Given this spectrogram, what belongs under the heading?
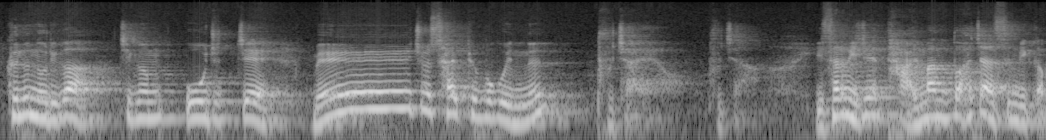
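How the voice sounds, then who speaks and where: Pastor, male, high voice, lively sermon delivery that swings from soft to loud, echoey church hall. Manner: swings from hushed to loud, calling out to the congregation; acts out pleading voices in quoted prayers. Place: church sanctuary.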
